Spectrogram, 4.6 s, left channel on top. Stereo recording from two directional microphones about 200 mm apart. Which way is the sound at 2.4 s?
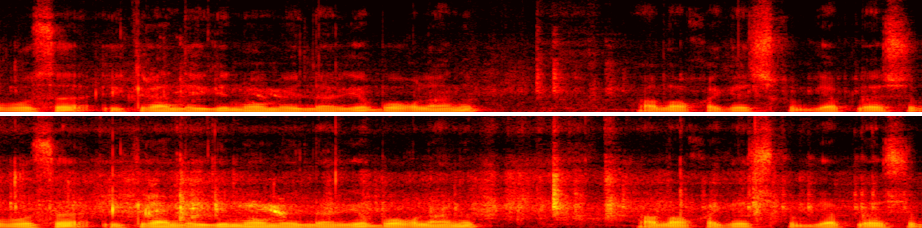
45° right (ahead or behind).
